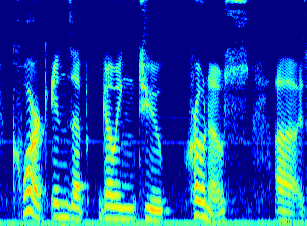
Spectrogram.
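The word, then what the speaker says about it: Qo'noS: the main plot quark ends up going to Chronos is how you say that the Klingon homeworld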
